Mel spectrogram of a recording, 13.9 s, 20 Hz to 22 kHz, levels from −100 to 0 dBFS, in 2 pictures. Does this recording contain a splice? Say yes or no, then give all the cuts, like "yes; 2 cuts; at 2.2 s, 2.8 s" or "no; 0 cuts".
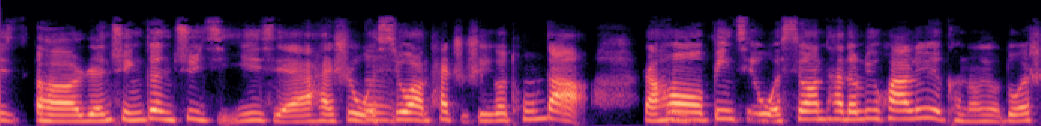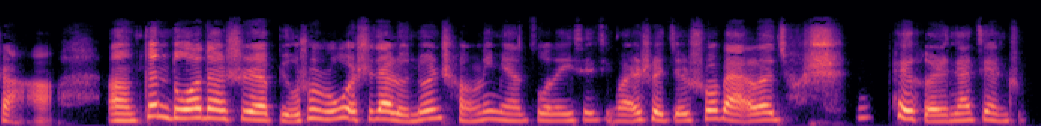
no; 0 cuts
